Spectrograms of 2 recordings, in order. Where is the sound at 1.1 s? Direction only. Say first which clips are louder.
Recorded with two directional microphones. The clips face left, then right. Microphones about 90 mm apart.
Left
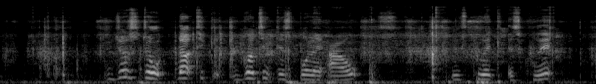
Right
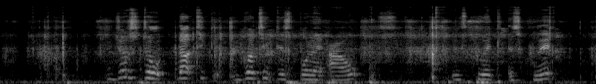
Left 7 dB; 35° left (ahead or behind).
